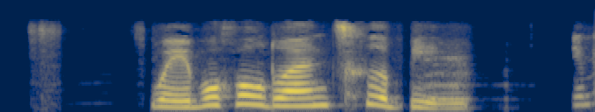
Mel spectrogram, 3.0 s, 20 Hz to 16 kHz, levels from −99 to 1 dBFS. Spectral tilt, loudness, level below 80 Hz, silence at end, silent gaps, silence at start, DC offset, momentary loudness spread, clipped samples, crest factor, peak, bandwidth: -3 dB/octave; -18 LUFS; -70 dBFS; 0 s; 2.67-2.86 s; 0.75 s; under 0.1%; 16 LU; under 0.1%; 18 dB; -2 dBFS; 8 kHz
